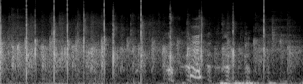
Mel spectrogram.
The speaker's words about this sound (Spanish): Un aplauso, un aplauso.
